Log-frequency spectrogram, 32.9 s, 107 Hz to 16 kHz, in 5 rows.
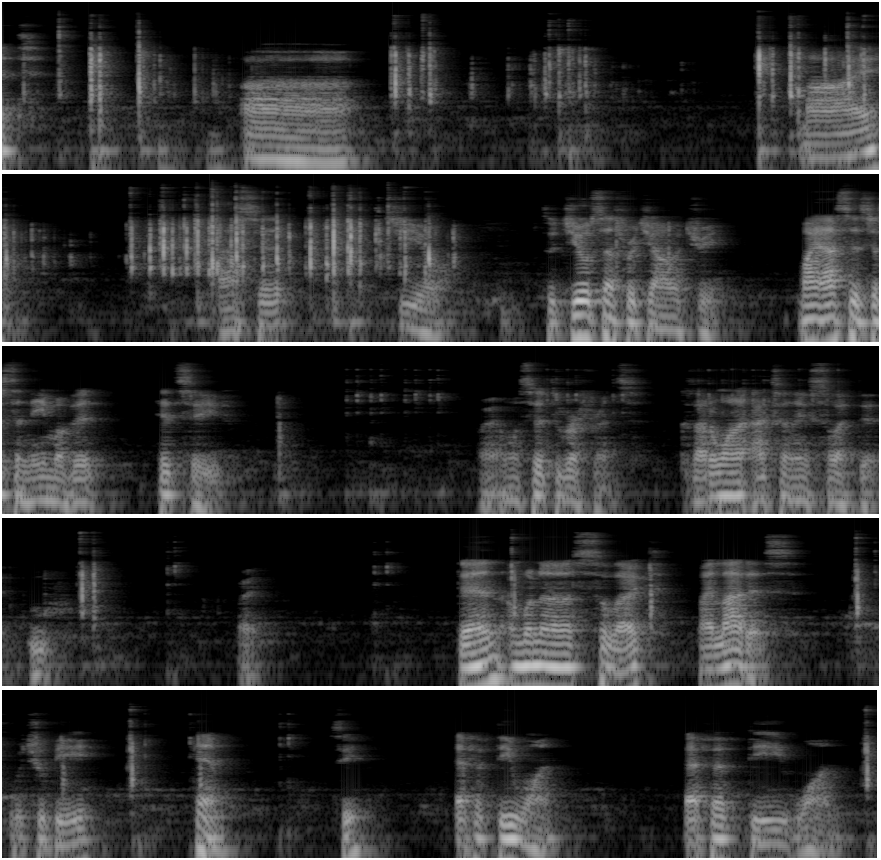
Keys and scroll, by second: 0.5 shift+-, 2.7 g, 3.0 e, 3.9 BackSpace, 5.5-9.9 typing, 20.1 z.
